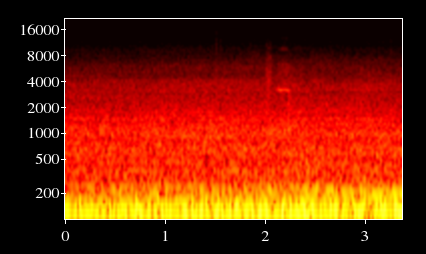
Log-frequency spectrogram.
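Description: A 1970 Chevrolet Chevelle SS with a 550-horsepower engine slows to a stop from about 50 mph, giving a steady, close low rumble of engine and road noise with no talking.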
